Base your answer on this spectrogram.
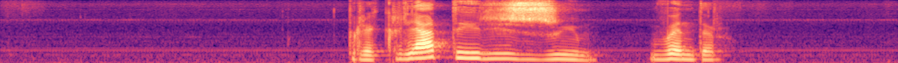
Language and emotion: Russian, angry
